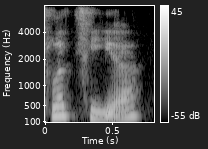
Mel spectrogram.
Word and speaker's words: Letitia: My name is Latia. It's spelled Letitia, and you'll never get Latia out of that, so I just prefer you to call me Tia.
